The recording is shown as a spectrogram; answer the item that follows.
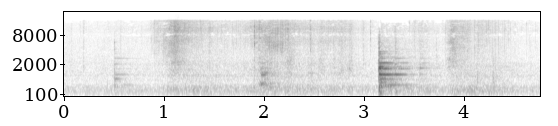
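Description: An egg drops into a hot pan over a chorizo hash and starts to sizzle, with soft hissing swells and one sharper crackling burst partway through, fairly quiet and close.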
